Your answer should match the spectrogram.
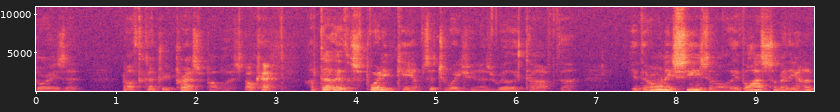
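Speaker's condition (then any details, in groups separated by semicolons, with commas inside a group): ALS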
